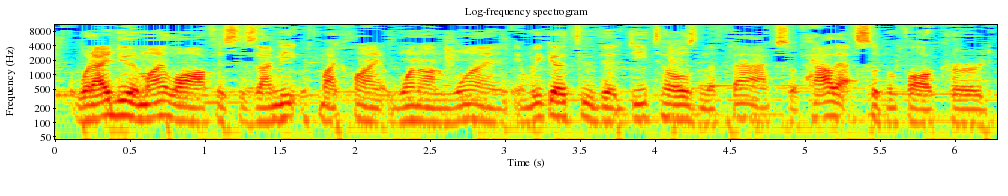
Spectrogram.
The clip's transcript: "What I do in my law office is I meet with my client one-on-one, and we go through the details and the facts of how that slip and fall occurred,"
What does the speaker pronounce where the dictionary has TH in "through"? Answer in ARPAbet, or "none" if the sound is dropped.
TH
